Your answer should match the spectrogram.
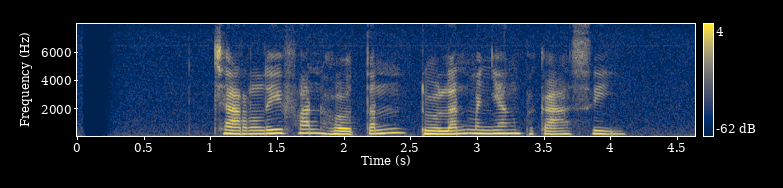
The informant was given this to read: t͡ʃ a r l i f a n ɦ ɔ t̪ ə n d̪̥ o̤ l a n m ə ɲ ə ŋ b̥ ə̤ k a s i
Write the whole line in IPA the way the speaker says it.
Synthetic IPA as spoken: t͡ʃ a r l i f a n ɦ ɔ t̪ ə n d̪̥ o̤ l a n m ə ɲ a ŋ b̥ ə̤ k a s i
